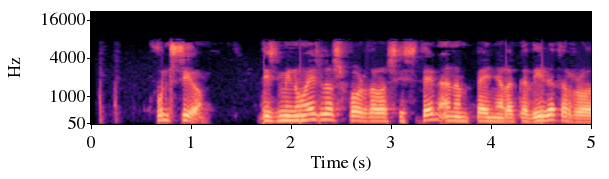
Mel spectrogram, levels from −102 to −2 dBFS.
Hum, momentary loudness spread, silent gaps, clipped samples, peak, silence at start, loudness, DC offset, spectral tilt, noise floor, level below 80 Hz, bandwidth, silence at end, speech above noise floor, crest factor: none; 6 LU; none; under 0.1%; -2 dBFS; 0.65 s; -15 LUFS; under 0.1%; -5 dB/octave; -37 dBFS; -46 dBFS; 7.8 kHz; 0 s; 23 dB; 14 dB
